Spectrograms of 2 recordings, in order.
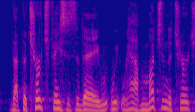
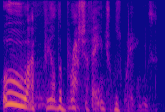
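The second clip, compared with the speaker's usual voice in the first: mock rapture; 5 semitones higher, 5 dB louder than usual. Mocking ecstatic worshipper.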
